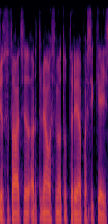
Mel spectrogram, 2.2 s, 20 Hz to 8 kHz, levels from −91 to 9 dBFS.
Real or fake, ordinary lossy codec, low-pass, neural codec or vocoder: fake; Opus, 32 kbps; 7.2 kHz; codec, 16 kHz, 16 kbps, FunCodec, trained on LibriTTS, 50 frames a second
